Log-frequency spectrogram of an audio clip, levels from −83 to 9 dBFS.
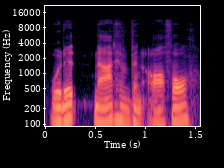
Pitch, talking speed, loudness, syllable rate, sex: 105 Hz, 230 wpm, -16 LUFS, 5.5 syllables/s, male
